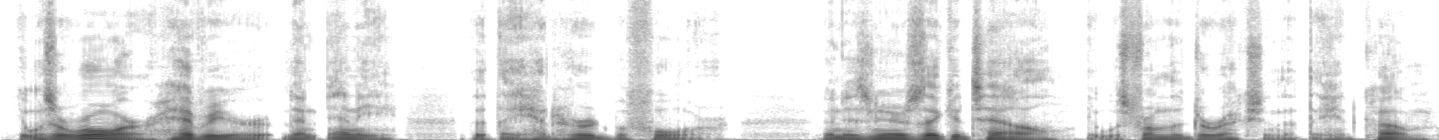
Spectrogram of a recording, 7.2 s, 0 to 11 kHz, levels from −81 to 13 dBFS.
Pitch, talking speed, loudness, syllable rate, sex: 90 Hz, 235 wpm, -21 LUFS, 5.7 syllables/s, male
